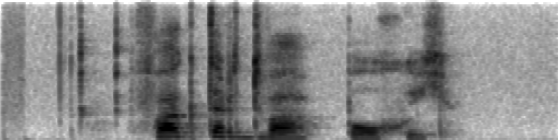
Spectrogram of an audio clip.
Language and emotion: Russian, neutral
